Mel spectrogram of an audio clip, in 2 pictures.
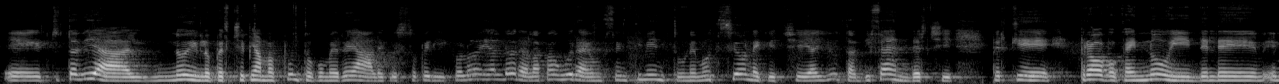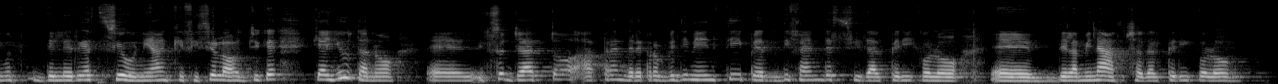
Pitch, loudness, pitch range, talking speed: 190 Hz, -25 LUFS, 180-210 Hz, 115 wpm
